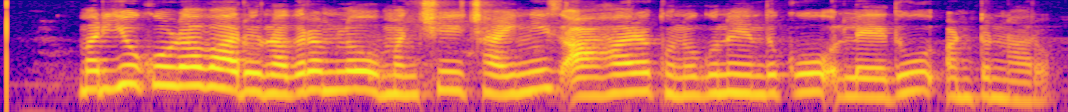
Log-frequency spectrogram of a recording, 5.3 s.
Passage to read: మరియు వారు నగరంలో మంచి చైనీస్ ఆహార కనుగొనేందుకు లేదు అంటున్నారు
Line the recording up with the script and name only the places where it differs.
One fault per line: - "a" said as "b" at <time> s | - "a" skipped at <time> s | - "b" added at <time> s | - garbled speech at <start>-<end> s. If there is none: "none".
- "కూడా" added at 0.8 s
